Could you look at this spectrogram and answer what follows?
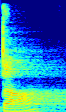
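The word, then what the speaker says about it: ت: And when we pronounce the we touch the tip of tongue to the gums of upper front two teeth. When we pronounce the we touch the tip of gums to the upper front two teeth. So this is the back side of teeth. We touch the inner gums. We touch the inner gums when we give Ta like the T.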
